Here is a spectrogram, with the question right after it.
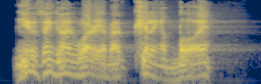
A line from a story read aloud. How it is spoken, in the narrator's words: snarled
